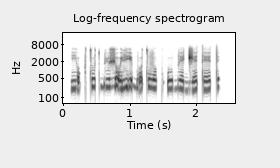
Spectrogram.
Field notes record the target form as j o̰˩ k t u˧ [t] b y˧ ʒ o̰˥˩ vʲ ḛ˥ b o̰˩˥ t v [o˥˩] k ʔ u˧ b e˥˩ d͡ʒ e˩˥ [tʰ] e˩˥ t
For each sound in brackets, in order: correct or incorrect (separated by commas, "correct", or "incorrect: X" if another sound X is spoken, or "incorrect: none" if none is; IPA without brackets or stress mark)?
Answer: correct, correct, incorrect: t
